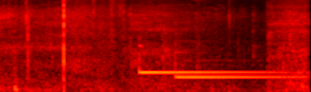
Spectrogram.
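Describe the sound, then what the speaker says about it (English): A doorbell chimes twice, a bright ding followed by a lower dong that rings out and slowly fades, after a few soft clicks. "I'll get the doorbell for you."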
